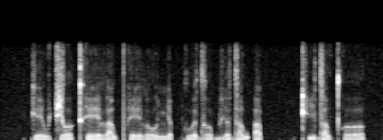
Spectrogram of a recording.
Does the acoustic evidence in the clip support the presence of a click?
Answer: no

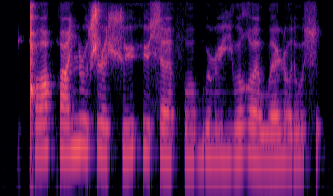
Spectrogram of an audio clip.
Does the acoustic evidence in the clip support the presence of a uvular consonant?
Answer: yes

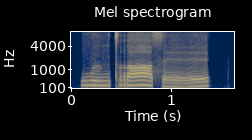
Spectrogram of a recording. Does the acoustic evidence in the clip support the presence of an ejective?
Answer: no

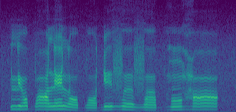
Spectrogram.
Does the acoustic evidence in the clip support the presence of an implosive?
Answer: yes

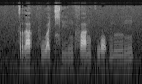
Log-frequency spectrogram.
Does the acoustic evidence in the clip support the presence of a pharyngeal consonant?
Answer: no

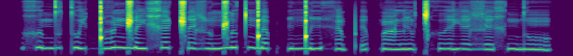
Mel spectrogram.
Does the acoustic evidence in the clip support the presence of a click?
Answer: yes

